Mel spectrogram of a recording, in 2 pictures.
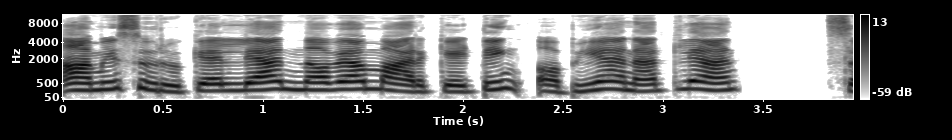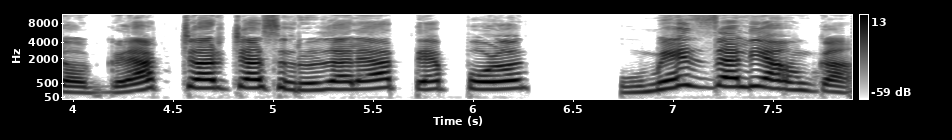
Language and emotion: Goan Konkani, happy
